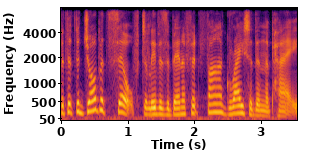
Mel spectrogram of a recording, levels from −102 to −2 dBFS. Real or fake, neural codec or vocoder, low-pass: fake; vocoder, 44.1 kHz, 80 mel bands, Vocos; 7.2 kHz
